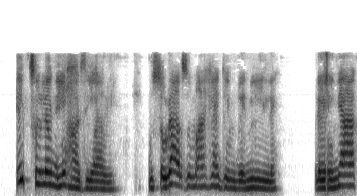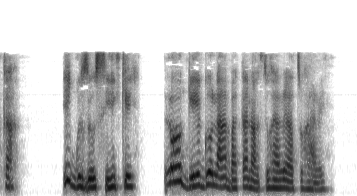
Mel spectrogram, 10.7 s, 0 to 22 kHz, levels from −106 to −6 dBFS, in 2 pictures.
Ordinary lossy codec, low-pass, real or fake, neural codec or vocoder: MP3, 48 kbps; 7.2 kHz; fake; codec, 24 kHz, 1.5 kbps, HILCodec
